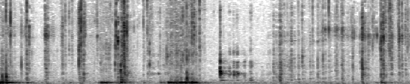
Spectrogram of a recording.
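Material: Soap.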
